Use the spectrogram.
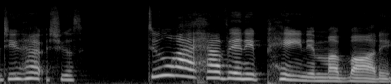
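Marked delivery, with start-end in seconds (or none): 1.5-3.9 put-on slow, swooping Cajun accent. Retelling Maxine's answer when asked about pain, imitating Maxine's Cajun accent. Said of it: "I know you don't think I do a Cajun, a good accent".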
